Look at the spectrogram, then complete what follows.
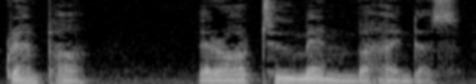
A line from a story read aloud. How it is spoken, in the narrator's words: Wanda said softly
